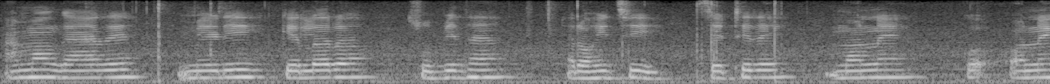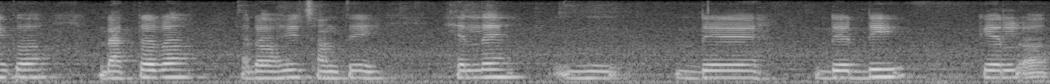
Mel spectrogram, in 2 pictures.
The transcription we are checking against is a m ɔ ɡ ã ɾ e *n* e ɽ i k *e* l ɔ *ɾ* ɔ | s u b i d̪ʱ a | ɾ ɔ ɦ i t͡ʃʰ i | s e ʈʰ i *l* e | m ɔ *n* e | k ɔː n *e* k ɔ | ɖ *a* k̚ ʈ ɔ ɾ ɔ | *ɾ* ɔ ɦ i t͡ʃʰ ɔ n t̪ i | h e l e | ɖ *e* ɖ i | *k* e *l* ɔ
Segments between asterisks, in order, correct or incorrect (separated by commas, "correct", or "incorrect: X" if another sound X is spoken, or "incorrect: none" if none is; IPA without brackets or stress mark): incorrect: m, correct, correct, incorrect: ɾ, correct, correct, correct, correct, correct, correct, correct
